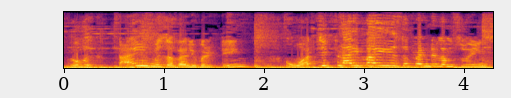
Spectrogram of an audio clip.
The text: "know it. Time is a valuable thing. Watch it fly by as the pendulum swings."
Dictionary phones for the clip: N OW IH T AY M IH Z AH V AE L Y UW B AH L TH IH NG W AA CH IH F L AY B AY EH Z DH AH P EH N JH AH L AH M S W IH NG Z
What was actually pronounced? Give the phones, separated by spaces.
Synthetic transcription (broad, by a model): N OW T AY M IH Z AH V AE L Y UW B AH L T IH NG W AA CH IH F L AY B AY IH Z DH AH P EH N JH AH L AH M S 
